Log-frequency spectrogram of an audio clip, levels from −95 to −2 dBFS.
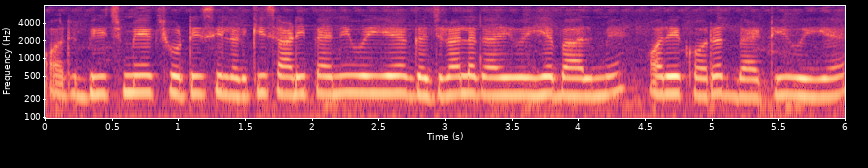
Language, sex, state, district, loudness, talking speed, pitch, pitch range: Hindi, female, Chhattisgarh, Bilaspur, -14 LUFS, 240 wpm, 245 Hz, 235-255 Hz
